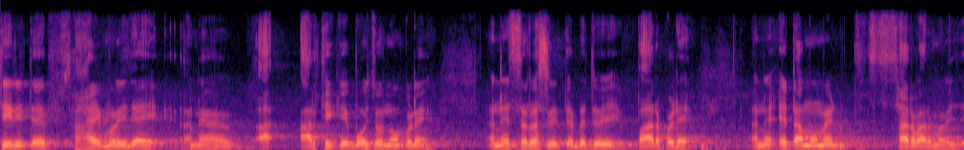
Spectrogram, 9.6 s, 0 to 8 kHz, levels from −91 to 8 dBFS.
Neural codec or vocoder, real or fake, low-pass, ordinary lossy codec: none; real; 7.2 kHz; none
